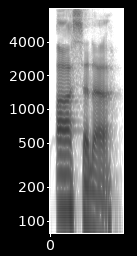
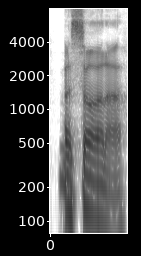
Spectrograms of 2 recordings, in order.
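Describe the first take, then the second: First: It does not sound like the words a sauna. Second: It sounds like the English words a sauna. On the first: The speaker calls it right. "It's not. It's asana" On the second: The speaker calls it wrong. "often mispronounced as asana"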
